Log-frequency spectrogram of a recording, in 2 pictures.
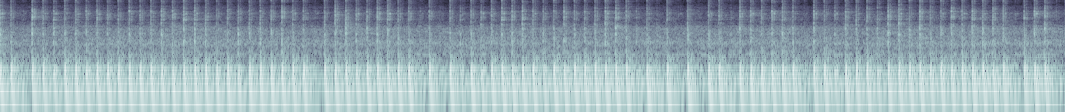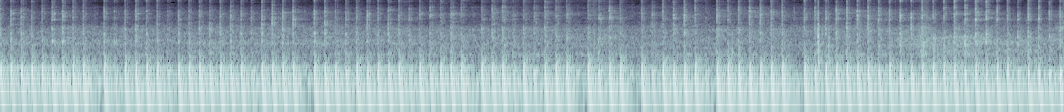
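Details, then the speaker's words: Customer's second SSR pit bike after carburetor rebuild, which previously needed starter fluid: a quick, even single-cylinder putter holds a steady idle for ten seconds with no misses or surging. Healthy normal idle. "took a little second but she's up and running no starter fluid need it iding pretty nice and good"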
